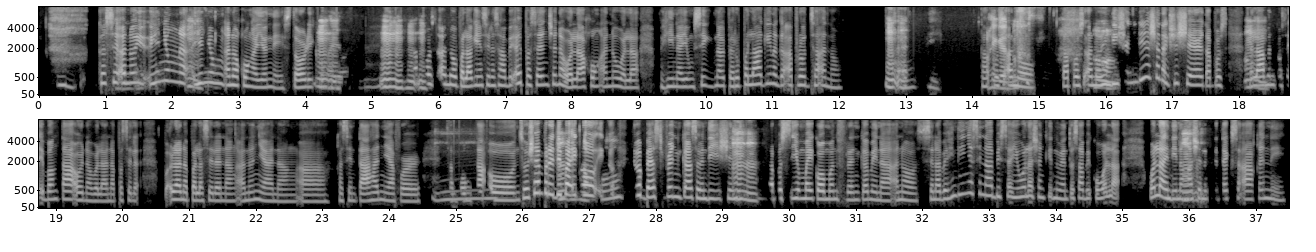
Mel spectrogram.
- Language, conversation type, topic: Filipino, unstructured, Paano mo ipinapakita ang pagmamahal sa pamilya araw-araw?
- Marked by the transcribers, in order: static; other background noise; distorted speech; laughing while speaking: "gano'n"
